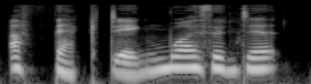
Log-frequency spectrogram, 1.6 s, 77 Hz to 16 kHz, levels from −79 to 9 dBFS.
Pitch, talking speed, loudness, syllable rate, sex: 190 Hz, 115 wpm, -17 LUFS, 3.7 syllables/s, female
